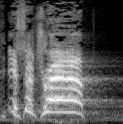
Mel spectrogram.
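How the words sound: It is yelled in an Admiral Ackbar impression.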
